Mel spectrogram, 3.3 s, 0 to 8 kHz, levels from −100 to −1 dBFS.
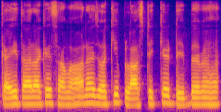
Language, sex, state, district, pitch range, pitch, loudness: Hindi, male, Jharkhand, Garhwa, 135-150 Hz, 140 Hz, -15 LUFS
